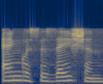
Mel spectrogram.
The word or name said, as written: anglicization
